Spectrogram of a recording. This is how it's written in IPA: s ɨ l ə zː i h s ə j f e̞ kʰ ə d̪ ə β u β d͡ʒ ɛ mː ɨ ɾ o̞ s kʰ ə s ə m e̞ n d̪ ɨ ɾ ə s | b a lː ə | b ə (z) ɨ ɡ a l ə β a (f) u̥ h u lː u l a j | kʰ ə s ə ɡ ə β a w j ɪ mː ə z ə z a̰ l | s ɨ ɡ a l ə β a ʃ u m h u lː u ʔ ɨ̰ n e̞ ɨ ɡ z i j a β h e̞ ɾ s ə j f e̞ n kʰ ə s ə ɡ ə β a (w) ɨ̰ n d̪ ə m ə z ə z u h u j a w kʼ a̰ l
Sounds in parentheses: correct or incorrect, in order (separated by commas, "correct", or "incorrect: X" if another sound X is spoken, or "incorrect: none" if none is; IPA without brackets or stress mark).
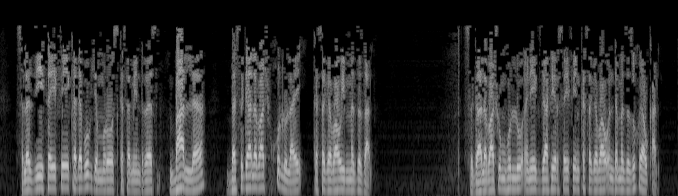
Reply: incorrect: s, incorrect: ʃ, correct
